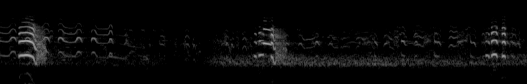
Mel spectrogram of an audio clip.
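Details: Black-tailed godwit recorded in Pingtung County, Taiwan, 6 October 2015. A loud series of wavering, arched nasal notes, then two more strong calls, all over a steady chorus of many birds.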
